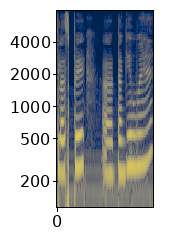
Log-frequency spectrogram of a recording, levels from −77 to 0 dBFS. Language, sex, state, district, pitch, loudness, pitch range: Hindi, female, Bihar, Vaishali, 270 Hz, -17 LUFS, 245-275 Hz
